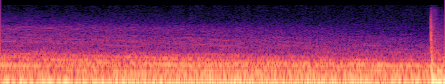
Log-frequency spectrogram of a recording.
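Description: Loud, deep bass rumble of a cinematic logo sting, with faint tones sliding slowly downward over it.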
